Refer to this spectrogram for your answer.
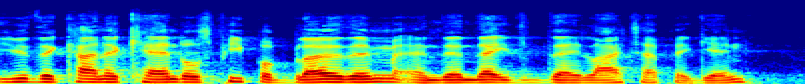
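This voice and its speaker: A dark, mellow male voice on a very clean recording with a silent background. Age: 60s. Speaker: professor, conference speaker. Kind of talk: conference presentation. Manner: hesitant, many fillers.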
